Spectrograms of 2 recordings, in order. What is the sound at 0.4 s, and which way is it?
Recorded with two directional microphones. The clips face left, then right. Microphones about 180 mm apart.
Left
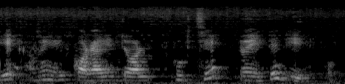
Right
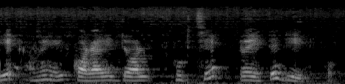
Speech, 40° right (ahead or behind).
